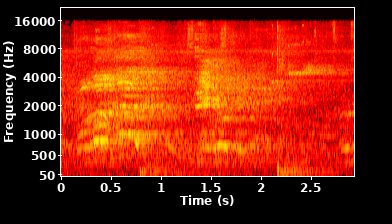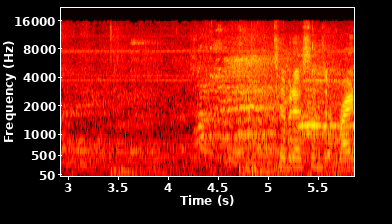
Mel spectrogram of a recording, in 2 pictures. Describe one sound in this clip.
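Young players shout and call out to each other in an echoing gym.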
